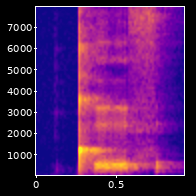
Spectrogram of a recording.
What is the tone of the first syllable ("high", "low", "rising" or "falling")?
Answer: low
